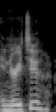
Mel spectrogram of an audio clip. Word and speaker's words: Iñárritu: You said it right. – Did I? Iñárritu? I thought so.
